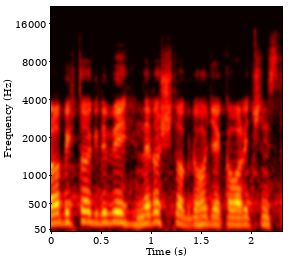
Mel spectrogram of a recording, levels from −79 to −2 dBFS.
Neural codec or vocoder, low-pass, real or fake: none; 14.4 kHz; real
